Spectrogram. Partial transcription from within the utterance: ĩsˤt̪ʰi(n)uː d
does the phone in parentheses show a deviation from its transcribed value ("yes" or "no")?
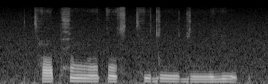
yes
